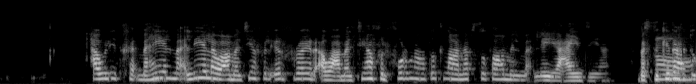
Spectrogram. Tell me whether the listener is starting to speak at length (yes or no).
no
